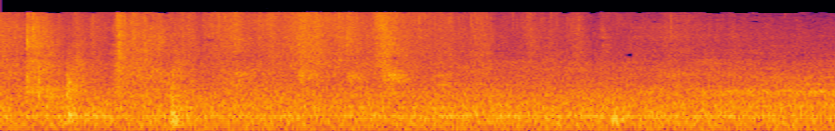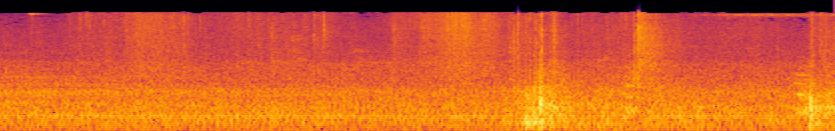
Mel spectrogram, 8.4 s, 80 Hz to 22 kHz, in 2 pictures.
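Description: Interior running sound of a Sotetsu 7000 series electric train's motor car with a Hitachi GTO-VVVF inverter, just after leaving a station: a steady inverter tone over wheel and rail noise. The tone cuts out about six and a half seconds in, followed by a short loud knock and another near the end.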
